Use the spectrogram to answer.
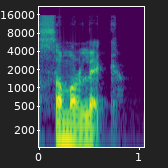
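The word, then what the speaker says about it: Sommarlek: So um, I will read here um, summer interlude, or how it is pronounced in Swedish? "Summerlek." summer lick. summer lick.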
